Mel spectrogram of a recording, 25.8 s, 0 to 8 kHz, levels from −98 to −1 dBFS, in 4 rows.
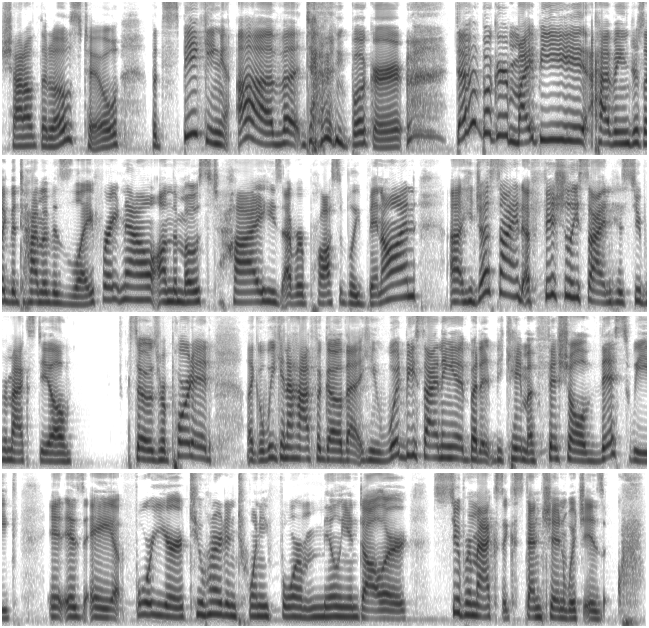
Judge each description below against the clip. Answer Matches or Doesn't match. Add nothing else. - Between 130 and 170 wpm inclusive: Doesn't match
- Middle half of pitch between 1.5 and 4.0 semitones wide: Doesn't match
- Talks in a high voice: Matches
